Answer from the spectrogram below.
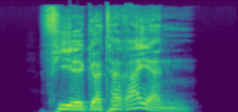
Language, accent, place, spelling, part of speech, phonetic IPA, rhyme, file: German, Germany, Berlin, Vielgöttereien, noun, [ˌfiːlɡœtəˈʁaɪ̯ən], -aɪ̯ən, De-Vielgöttereien.ogg
- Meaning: plural of Vielgötterei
